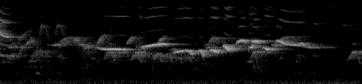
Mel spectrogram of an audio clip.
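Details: Song of a white-rumped shama, a continuous warbling stream of clear whistled notes that climb and dip in pitch, swelling louder through the middle and fading at the end.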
